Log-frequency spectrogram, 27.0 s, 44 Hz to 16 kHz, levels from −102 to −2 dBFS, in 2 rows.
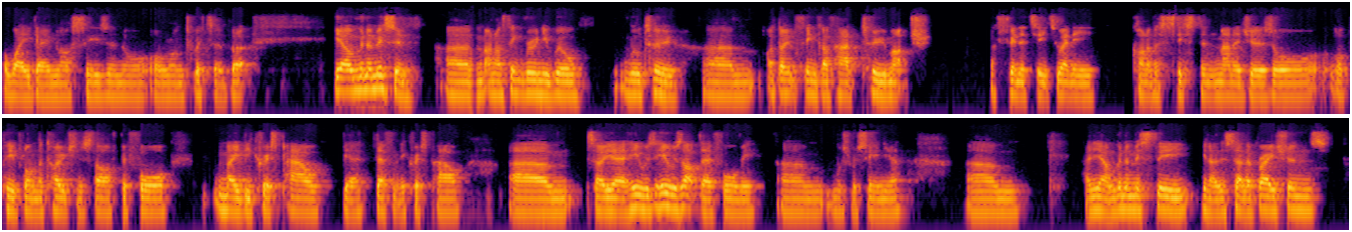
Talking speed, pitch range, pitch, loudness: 180 wpm, 115-125 Hz, 120 Hz, -22 LUFS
